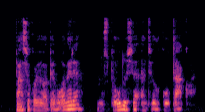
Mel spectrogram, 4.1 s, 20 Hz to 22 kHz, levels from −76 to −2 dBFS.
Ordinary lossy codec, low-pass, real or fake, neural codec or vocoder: MP3, 48 kbps; 19.8 kHz; fake; vocoder, 44.1 kHz, 128 mel bands every 512 samples, BigVGAN v2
